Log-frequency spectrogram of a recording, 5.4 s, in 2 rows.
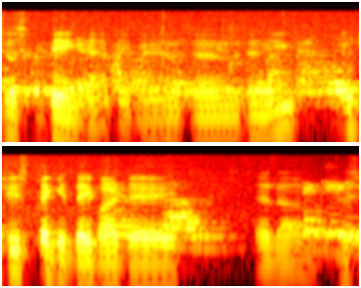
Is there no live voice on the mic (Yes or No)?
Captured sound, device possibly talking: No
